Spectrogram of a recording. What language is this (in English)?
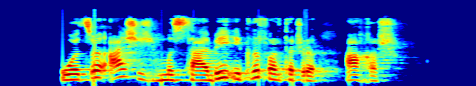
Abkhazian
